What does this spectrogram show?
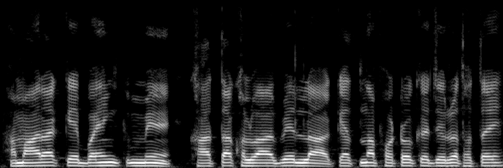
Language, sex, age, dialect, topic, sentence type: Magahi, male, 25-30, Western, banking, question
